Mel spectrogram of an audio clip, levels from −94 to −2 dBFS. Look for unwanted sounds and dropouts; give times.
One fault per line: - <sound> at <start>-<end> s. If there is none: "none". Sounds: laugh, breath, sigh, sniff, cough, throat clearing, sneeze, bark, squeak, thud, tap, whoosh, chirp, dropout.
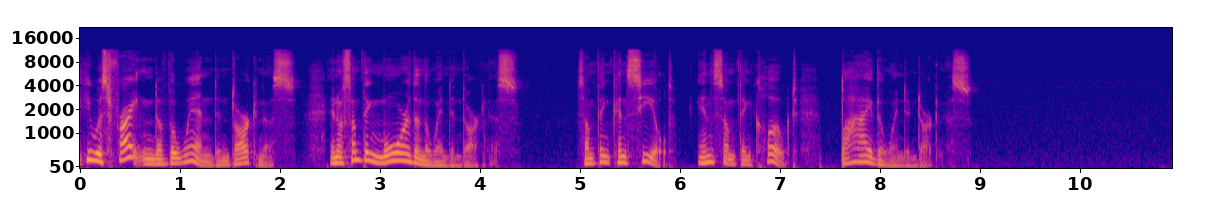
none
